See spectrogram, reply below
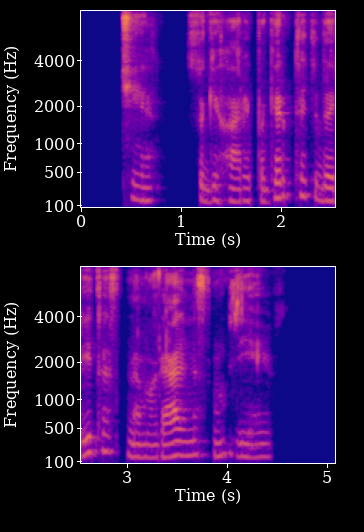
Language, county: Lithuanian, Šiauliai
